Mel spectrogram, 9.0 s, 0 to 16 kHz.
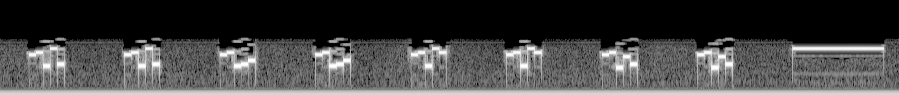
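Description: Five-tone selective call (ZVEI), heard as quick runs of five tones, tones of about 70 ms. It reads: 89223 89223 89235 89235 89229 89229 89173 89173
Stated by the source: ZVEI five-tone selective call 89208 received on an SDR.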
